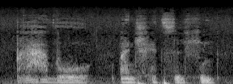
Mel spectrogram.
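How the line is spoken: Whispered reply. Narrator (German): flüsterte zurück

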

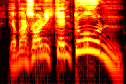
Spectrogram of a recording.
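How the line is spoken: Very loud shouting. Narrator (German): schrie so laut, dass man ihn in der ganzen Bucht hören konnte

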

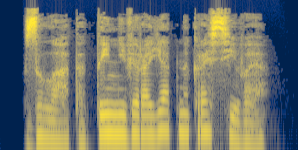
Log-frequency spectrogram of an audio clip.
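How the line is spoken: Rapturous whisper. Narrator (Russian): восторженно прошептал

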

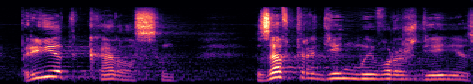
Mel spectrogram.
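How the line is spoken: Plain, child. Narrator (Russian): сказал малыш

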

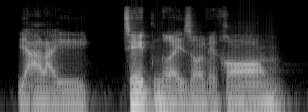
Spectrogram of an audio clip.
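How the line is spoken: Old man muttering. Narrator (Vietnamese): Lão Tân lẩm bẩm

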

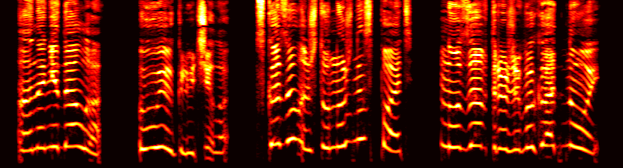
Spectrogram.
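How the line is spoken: Hurt sobbing child. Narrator (Russian): обиженно всхлипывает дочь

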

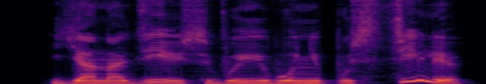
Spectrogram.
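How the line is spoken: Frightened exclamation. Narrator (Russian): воскликнула я, чувствуя, как по спине побежали мурашки

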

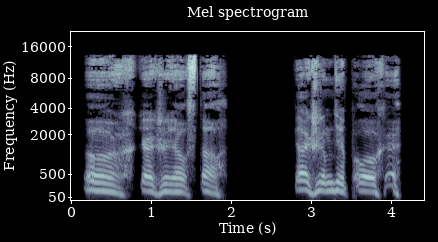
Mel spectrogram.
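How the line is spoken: Weary sigh. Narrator (Russian): вздохнул начальник

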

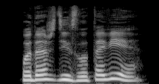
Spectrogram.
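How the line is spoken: Muttered through teeth. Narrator (Russian): процедил за моей спиной Чарослав

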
